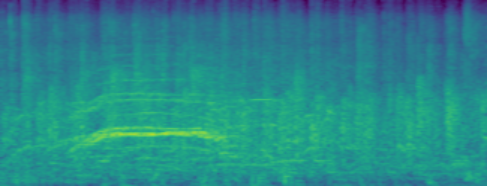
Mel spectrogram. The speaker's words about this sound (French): Pour poursuivre, je vous demande d'applaudir les élèves de La Fontaine.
